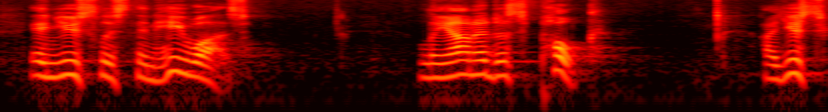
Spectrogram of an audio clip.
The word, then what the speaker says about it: Leonidas: even more pompous and useless than he was leonidas polk i used to call him leonidas but i have a friend who has a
